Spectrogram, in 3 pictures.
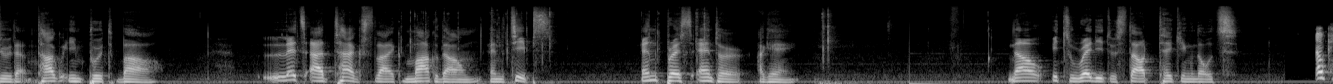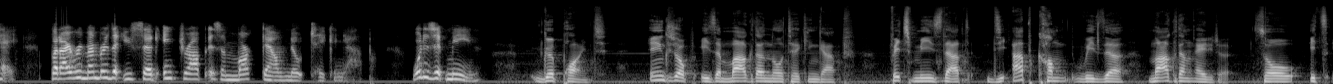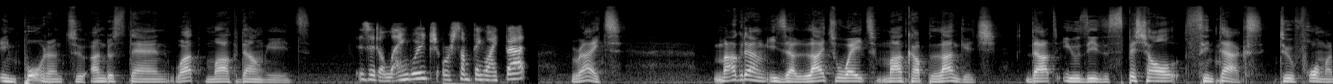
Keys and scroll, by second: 10.2 Return.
